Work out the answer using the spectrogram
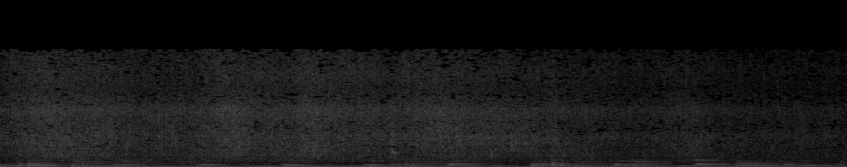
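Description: Ground spice paste (shallot, garlic, chilli, ginger, turmeric and candlenut) sizzling steadily in hot oil in an aluminium wok and stirred with a metal spatula, as it is sautéed until cooked. Background music of held chords plays underneath.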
